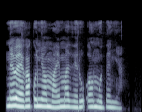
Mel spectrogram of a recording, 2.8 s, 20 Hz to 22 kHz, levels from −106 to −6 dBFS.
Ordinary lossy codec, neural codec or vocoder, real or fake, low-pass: none; none; real; 9.9 kHz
